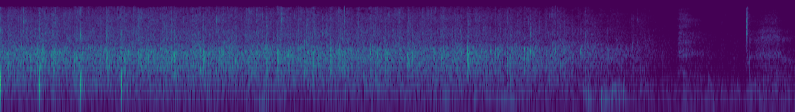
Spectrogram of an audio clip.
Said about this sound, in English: All right, can we just give them a round of applause as we send them off to encourage them?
